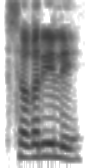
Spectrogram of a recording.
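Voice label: "sirri" ergative, Archi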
